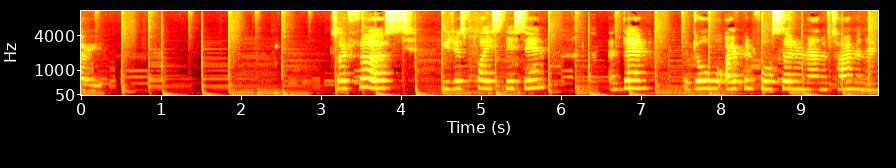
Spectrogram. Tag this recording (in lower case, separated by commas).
speech, music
